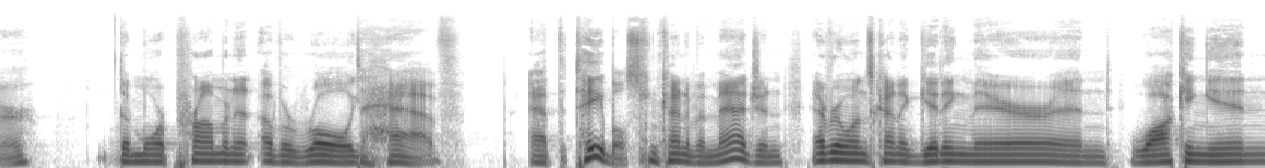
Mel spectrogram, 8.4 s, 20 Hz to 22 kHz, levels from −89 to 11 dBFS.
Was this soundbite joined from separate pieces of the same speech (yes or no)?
yes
